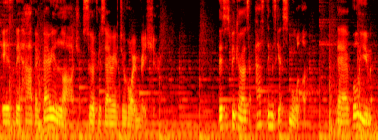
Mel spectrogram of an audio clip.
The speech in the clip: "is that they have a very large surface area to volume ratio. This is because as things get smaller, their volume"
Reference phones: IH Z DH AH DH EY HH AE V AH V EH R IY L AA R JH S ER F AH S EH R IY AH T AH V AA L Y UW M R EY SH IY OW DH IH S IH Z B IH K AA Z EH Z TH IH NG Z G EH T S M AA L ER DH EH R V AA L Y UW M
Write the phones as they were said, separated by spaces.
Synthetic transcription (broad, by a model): IH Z DH AH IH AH V AH V EH R IY L AA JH S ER F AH S EH R IY AH T AH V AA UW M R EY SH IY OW DH IH S IH Z B IH K AA Z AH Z TH IH NG Z G EH T S M AA L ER DH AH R V AA L Y UW M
